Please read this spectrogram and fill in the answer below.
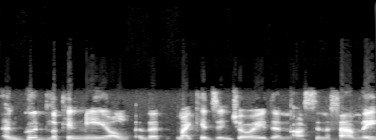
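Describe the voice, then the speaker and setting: A woman speaks at a moderate pace with a Palestinian accent. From Palestine, village. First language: Arabic. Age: 50s. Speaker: community activist. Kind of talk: interview. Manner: animated.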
